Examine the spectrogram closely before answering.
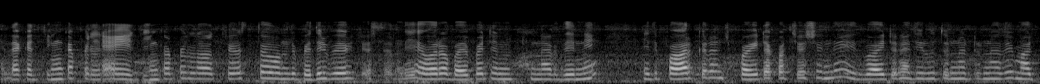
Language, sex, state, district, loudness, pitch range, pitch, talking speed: Telugu, female, Telangana, Nalgonda, -29 LUFS, 235-265 Hz, 250 Hz, 135 wpm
